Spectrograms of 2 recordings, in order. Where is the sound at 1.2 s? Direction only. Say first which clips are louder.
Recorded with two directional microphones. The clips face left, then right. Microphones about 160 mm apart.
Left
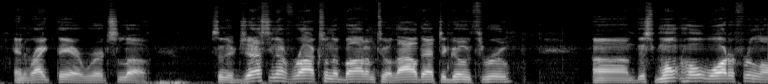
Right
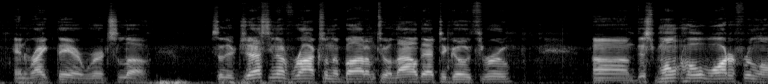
Left 10 dB; 60° left (ahead or behind).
